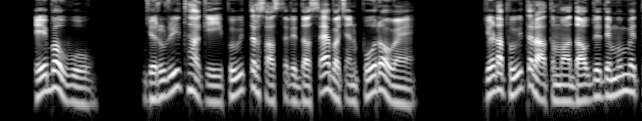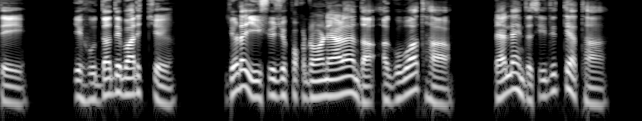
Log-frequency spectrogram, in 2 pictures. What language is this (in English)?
Kangri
